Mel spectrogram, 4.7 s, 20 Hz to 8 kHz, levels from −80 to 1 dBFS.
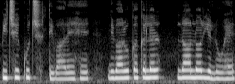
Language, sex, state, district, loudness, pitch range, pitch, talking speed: Hindi, female, Himachal Pradesh, Shimla, -14 LUFS, 225-260 Hz, 250 Hz, 140 wpm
